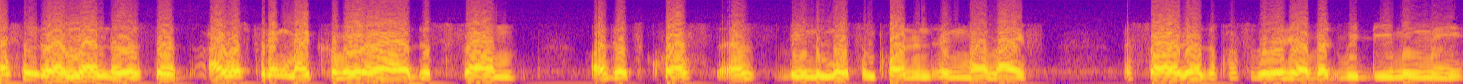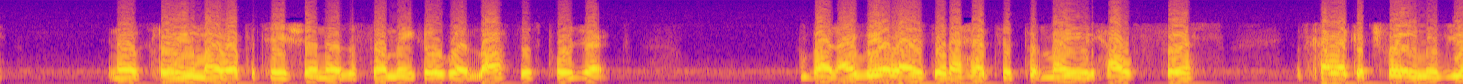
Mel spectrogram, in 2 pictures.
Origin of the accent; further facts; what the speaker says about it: Singapore; I'm from Singapore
